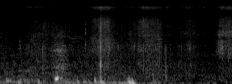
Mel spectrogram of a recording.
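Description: A few dull knocks as a long wooden pole is jabbed into the hollow at the base of a tree trunk, with a short grunt about half a second in.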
